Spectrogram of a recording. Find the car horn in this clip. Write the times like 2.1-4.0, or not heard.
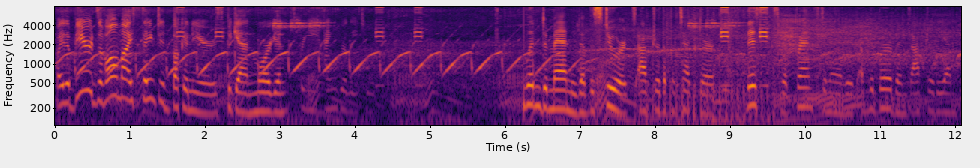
1.6-2.4, 4.2-5.0, 8.8-9.6.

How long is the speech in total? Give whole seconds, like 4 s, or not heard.
10 s.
